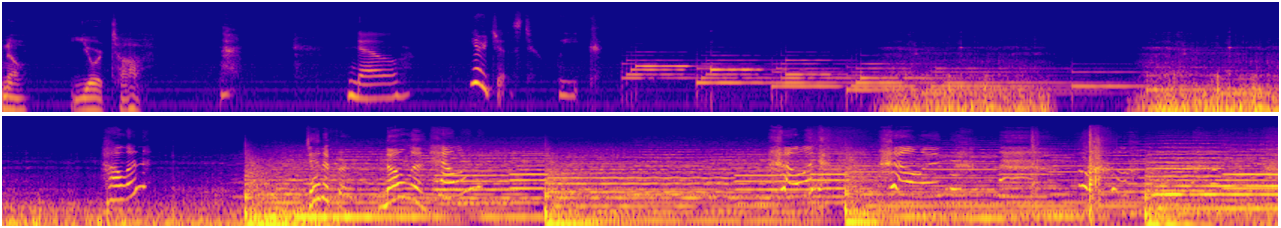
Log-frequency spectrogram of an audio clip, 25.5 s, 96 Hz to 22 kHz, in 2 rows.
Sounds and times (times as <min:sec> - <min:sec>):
Music: 0:06.2 - 0:12.6, 0:15.0 - 0:25.5.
